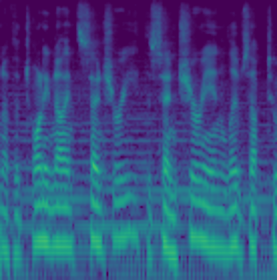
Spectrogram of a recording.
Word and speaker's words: centurion: the centurion or kenturian if you want to say it like a weirdo with a questionably motivated interest in ancient taran history is one of the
